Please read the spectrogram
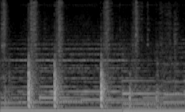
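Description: Chinese cleaver chopping green onions on a thick round wooden block: three sharp chops at an uneven pace, then a lighter one, over background music.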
